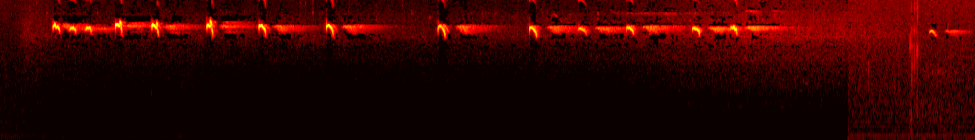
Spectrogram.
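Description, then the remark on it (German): A series of sharp, high-pitched whistled calls from a common kingfisher, repeated in a quick irregular run of about sixteen notes, clear, with no one speaking. “Hören wir uns kurz diesen besagten Pfiff an.”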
